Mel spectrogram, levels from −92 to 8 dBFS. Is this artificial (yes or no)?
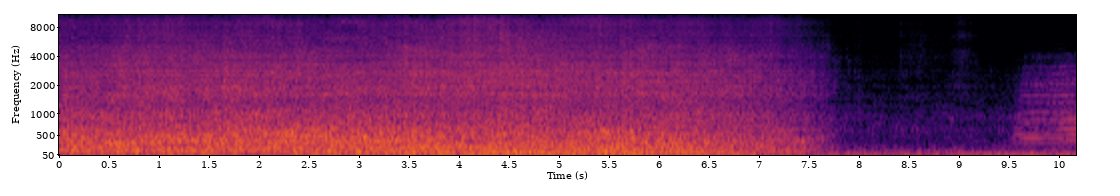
yes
